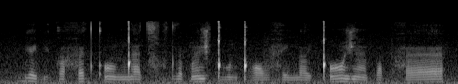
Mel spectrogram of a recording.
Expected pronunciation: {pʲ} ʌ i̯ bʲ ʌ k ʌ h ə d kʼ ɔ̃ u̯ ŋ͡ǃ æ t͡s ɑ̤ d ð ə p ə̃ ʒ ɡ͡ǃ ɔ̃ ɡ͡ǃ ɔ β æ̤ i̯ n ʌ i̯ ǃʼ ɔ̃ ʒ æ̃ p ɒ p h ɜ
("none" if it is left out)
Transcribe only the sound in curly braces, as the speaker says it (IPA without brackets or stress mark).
bʲ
